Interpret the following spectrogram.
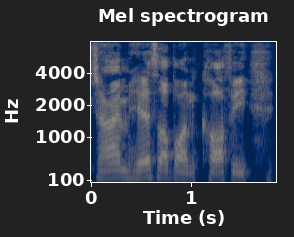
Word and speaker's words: Kofi: If you're having a great time, hit us up on Coffee. It's spelled Kofi, but it's Coffee.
